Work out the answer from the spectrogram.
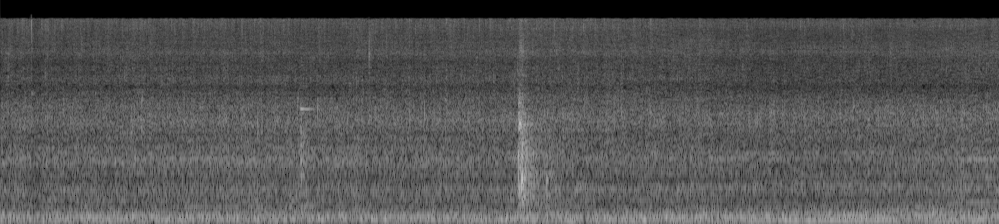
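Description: Sambal prawns and petai cooking in a pan with faint sizzling over a steady low rumble, and one sharp tap of a utensil about four seconds in.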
